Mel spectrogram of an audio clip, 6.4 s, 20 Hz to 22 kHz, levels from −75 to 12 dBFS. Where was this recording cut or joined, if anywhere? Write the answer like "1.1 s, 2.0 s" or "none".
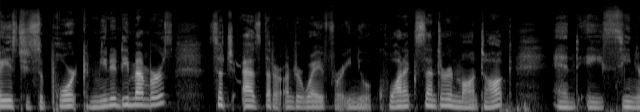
2.6 s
